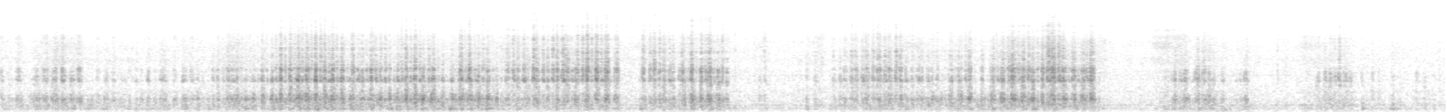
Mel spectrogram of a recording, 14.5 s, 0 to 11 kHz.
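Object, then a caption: Ballpoint pen on a paper sheet. A blue ballpoint pen shades a flat white paper sheet resting on a hard surface in fast, scratchy strokes. The result is a dense, rapid scratching with a steady tonal scrape around 400 Hz and 1 kHz. It comes in bursts separated by brief pauses and softer stretches toward the end.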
